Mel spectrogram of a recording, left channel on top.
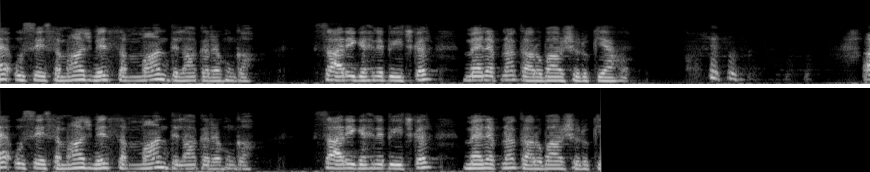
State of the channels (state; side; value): drops out; right; at 6.1 s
